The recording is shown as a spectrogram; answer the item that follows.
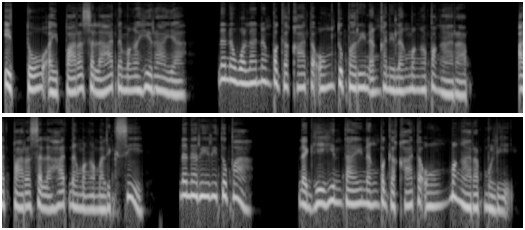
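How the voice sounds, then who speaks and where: Female narrator as steadfast young heroine, audiobook drama, earnest, calm, lively intonation, close dry sound. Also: lowish voice, moderate pace, no room sound, close to an everyday voice. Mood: steady, moved. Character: resolute young woman survivor turned shelter founder.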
